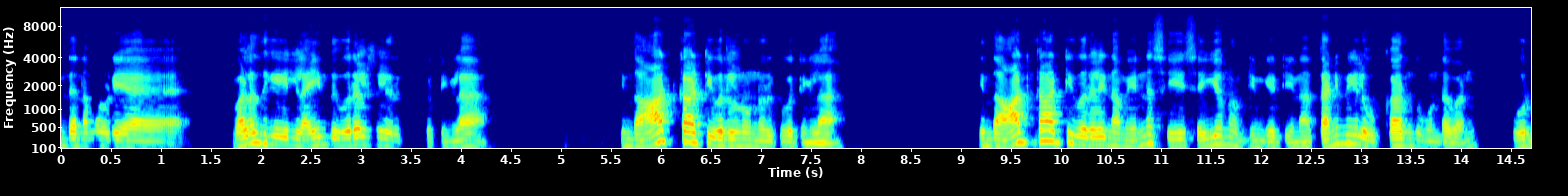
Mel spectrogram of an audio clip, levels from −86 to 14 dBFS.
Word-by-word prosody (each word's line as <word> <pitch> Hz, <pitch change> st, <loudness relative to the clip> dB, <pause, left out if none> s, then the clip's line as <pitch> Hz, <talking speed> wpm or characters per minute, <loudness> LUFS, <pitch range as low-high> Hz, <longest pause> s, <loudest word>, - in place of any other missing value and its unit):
இந்த 130 Hz, +1 st, -1 dB
நம்முடைய 125 Hz, -1 st, -3 dB, 1.1 s
வலது 175 Hz, +5 st, +4 dB
கையில் 140 Hz, -5 st, 0 dB
5 150 Hz, 0 st, -3 dB
விரல்கள் 145 Hz, 0 st, +1 dB
இருக்கு 115 Hz, -2 st, -14 dB, 0.2 s
பார்த்தீங்களா? 110 Hz, +3 st, -4 dB, 1.5 s
இந்த 125 Hz, -1 st, -4 dB, 0.2 s
ஆட்காட்டி 200 Hz, -5 st, +5 dB
விரல்ன்னு 130 Hz, -1 st, +2 dB
1 115 Hz, -2 st, -7 dB
இருக்கு, 110 Hz, 0 st, -8 dB
பார்த்தீங்களா? 95 Hz, -2 st, -2 dB, 1.5 s
இந்த 130 Hz, -, -1 dB, 0.2 s
ஆட்காட்டி 205 Hz, +2 st, +4 dB
விரலை 150 Hz, 0 st, +3 dB
நாம் 125 Hz, -2 st, -3 dB
என்ன 155 Hz, +6 st, -6 dB
செய 125 Hz, 0 st, -4 dB
செய்யணும் 145 Hz, +4 st, -3 dB
அப்பிடின்னு 115 Hz, -2 st, -13 dB
கேட்டீங்கன்னா, 100 Hz, -1 st, -6 dB, 0.2 s
தனிமையில 165 Hz, +6 st, +1 dB
உட்கார்ந்து 130 Hz, -1 st, 0 dB
கொண்டவன் 100 Hz, -2 st, -5 dB, 0.5 s
ஒரு 125 Hz, -1 st, -2 dB
130 Hz, 110 wpm, -23 LUFS, 115-155 Hz, 1.5 s, ஆட்காட்டி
